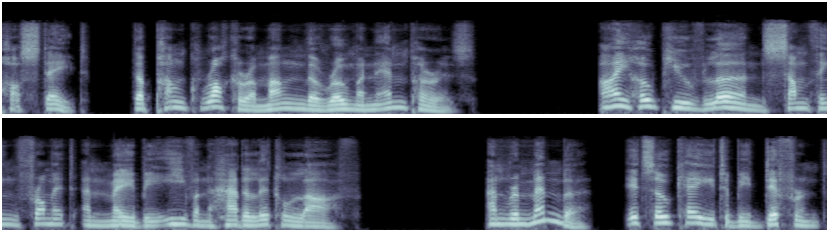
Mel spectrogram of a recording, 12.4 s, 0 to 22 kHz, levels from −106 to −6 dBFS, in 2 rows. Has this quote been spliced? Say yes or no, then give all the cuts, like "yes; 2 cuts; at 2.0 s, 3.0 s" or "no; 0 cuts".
no; 0 cuts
